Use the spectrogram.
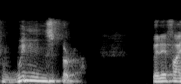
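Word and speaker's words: Woodnesborough: I live in Kent, and there's a place not far from me that is unfortunately pronounced Winsborough.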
